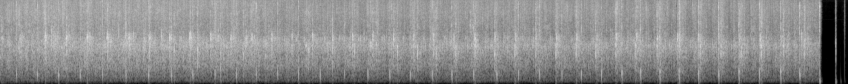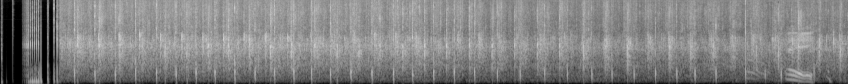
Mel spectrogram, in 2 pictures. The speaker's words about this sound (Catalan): Ian Harlan, productor de la gran majoria de les pel·lícules de Stanley Kubrick, i Douglas Trumbull, probablement el mestre dels efectes especials més importants de la història de la ciència-ficció. Un fort aplaudiment per tots ells, sisplau.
